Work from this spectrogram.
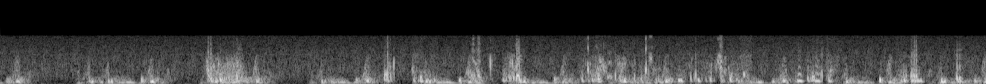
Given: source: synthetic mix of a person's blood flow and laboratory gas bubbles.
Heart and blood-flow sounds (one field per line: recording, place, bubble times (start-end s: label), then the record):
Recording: Doppler ultrasound of blood flow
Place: precordium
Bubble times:
2.04-2.48 s: bubbles
3.82-3.98 s: bubbles
4.11-4.38 s: bubbles
4.67-4.84 s: bubbles
4.88-4.96 s: bubbles
5.01-5.25 s: bubbles
5.78-6.63 s: bubbles
6.75-7.52 s: bubbles
7.95-8.39 s: bubbles
8.98-9.26 s: bubbles
9.54-9.81 s: bubbles
From the record:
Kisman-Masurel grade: 223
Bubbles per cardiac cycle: several, 3 to 8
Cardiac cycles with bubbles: 10 to 50%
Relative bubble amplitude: loud (0.450 to 0.775)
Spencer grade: 2 (many but less than half of the cardiac periods contain bubble signals, singularly or in groups)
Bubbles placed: only in the low amplitude regions of the cardiac cycle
